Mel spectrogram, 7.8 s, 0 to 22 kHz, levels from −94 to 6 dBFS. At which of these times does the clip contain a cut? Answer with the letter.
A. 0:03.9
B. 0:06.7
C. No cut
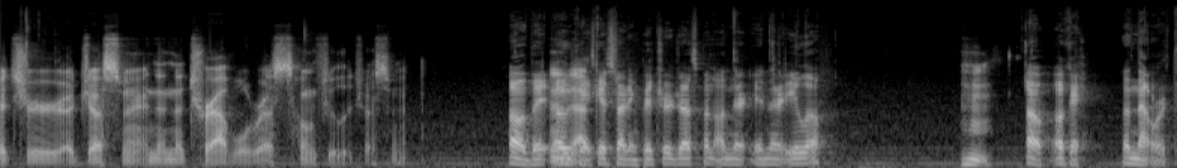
A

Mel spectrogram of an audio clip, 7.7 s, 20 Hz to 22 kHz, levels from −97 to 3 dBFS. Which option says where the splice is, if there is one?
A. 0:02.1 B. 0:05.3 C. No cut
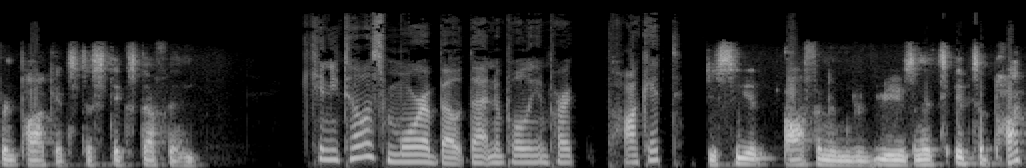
B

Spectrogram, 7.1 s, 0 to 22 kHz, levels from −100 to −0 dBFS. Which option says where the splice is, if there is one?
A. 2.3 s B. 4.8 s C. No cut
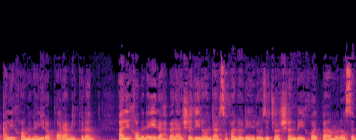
A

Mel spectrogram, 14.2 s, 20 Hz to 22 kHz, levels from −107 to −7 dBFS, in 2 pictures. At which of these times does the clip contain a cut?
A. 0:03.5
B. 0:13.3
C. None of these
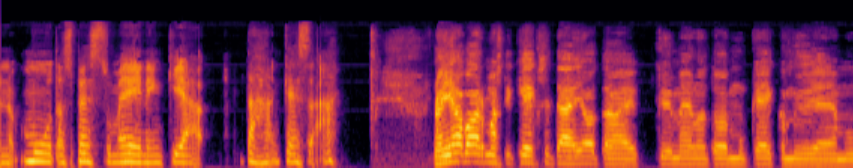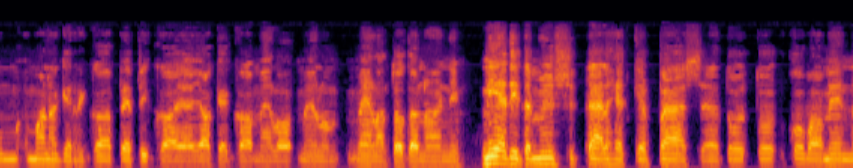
C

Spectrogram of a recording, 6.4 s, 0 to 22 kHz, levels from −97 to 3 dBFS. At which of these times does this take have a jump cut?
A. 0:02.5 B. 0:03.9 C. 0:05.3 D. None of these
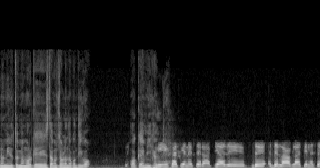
A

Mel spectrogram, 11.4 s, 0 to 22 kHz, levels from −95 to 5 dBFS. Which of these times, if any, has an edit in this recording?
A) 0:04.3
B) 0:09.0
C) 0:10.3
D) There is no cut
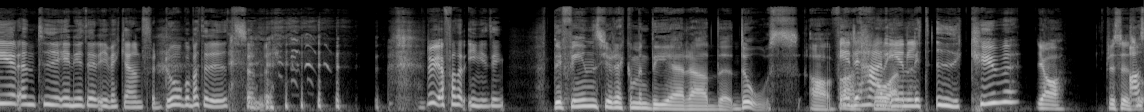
A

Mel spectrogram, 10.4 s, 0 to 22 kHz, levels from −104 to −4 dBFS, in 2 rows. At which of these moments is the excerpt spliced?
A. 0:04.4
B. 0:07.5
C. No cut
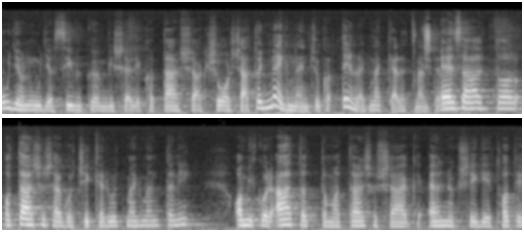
A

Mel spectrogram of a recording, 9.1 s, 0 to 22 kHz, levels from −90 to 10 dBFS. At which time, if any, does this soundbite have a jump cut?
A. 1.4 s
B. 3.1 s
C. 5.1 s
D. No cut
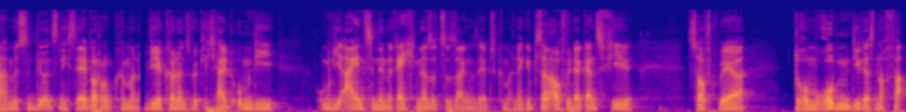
A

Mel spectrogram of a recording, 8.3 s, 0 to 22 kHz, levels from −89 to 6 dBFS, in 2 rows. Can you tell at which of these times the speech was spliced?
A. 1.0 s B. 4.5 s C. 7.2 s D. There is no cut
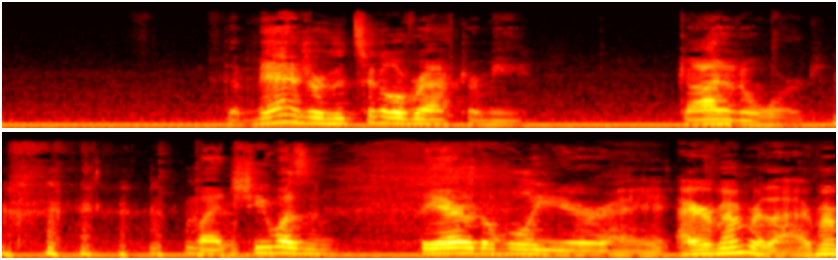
A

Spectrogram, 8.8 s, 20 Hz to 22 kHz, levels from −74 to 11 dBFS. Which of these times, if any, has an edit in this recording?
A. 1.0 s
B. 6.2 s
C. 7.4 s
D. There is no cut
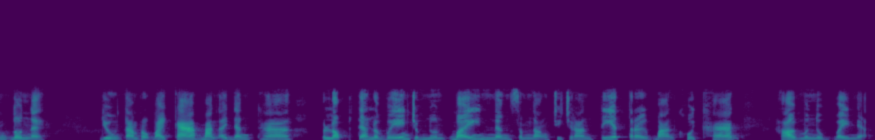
D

